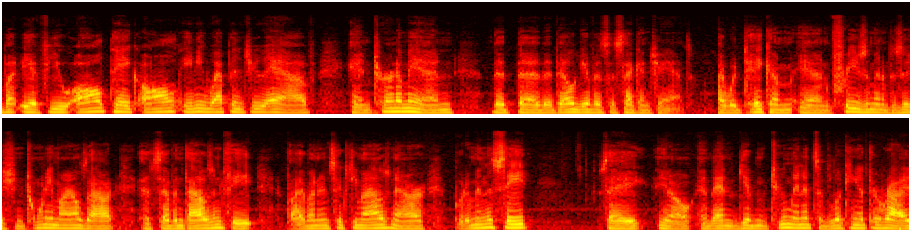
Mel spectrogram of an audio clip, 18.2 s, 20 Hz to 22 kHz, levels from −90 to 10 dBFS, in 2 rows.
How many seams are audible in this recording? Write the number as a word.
one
